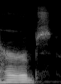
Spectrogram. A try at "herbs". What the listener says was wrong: Herbs? You pronounced it like the Brits.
